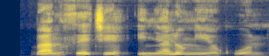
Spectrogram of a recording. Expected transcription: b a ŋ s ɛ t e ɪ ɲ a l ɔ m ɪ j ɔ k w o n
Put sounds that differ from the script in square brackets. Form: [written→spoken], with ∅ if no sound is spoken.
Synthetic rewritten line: b a ŋ s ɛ [t→t͡ʃ] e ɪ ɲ a l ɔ [m→ŋ] ɪ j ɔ k w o n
